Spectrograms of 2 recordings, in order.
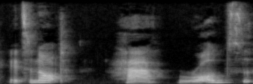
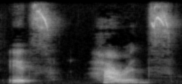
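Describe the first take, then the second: First: The last vowel is a full vowel. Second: The last vowel is a weak schwa. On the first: The speaker calls it wrong. "It's not" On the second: The speaker calls it right. "The last vowel is a schwa"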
